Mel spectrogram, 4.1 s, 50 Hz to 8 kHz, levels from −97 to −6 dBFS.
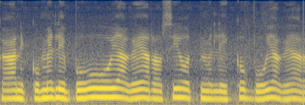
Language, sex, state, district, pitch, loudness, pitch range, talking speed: Chakma, female, Tripura, Dhalai, 185 Hz, -12 LUFS, 175-195 Hz, 175 wpm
